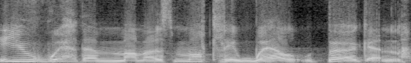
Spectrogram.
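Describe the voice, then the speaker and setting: Growling in a put-on character voice, a woman speaks at a fairly slow pace and fairly low pitch with lively intonation. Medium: video game. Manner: forceful, indignant.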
